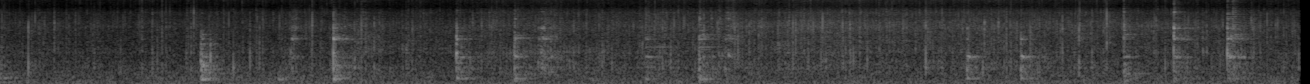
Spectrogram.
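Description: Boiled taro-root pieces sizzling in hot oil in a stainless steel kadhai as they turn crisp, stirred with a spatula that scrapes and taps the pan about once a second.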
